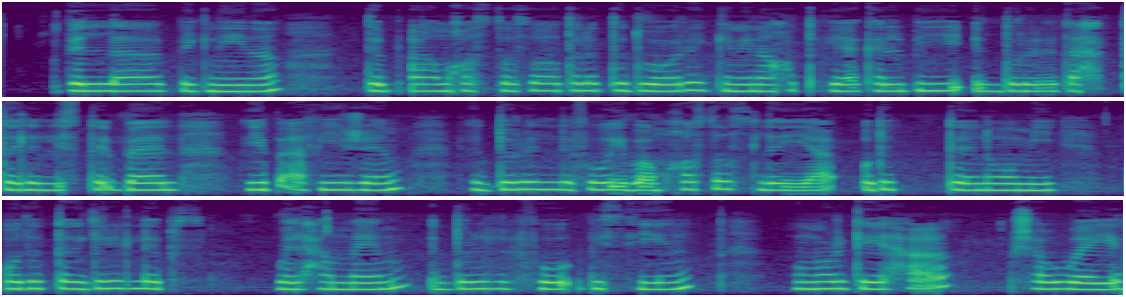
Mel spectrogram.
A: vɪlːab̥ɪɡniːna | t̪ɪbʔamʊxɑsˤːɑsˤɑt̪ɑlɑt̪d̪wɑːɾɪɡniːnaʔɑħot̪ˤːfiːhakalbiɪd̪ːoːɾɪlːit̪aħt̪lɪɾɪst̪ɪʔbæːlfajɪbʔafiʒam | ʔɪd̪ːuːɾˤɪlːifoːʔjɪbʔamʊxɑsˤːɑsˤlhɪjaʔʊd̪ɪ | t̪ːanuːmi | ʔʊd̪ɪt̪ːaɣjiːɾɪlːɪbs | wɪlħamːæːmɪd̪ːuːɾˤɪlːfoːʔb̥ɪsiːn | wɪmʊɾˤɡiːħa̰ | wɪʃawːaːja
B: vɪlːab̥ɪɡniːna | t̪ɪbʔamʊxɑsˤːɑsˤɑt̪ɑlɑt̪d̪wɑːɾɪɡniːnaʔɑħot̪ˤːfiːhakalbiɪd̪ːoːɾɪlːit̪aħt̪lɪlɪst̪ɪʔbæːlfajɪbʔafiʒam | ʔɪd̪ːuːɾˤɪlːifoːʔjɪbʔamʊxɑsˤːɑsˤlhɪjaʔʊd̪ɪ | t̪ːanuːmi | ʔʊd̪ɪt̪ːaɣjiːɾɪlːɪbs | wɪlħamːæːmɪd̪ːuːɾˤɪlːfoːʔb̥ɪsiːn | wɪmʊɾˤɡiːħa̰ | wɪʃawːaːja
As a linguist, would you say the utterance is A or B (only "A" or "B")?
B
